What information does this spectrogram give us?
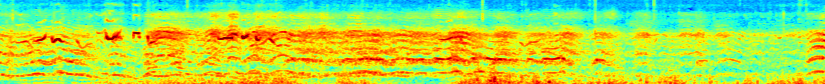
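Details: King penguins in a large breeding rookery among coarse tussac grass on rock at Salisbury Plain, South Georgia: a dense chorus of overlapping trumpeting, wavering harmonic calls from many birds, with a steady low rumble beneath.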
